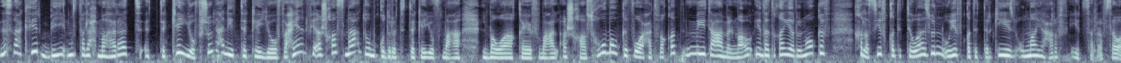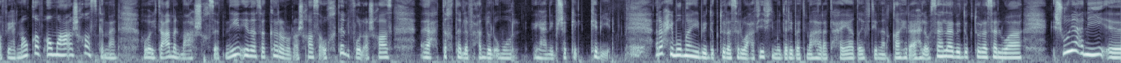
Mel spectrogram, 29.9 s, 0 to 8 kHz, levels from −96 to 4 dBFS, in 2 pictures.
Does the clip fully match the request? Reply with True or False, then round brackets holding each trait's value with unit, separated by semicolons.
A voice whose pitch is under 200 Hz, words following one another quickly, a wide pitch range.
False (205 Hz; 155 wpm; 8.0 semitones)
